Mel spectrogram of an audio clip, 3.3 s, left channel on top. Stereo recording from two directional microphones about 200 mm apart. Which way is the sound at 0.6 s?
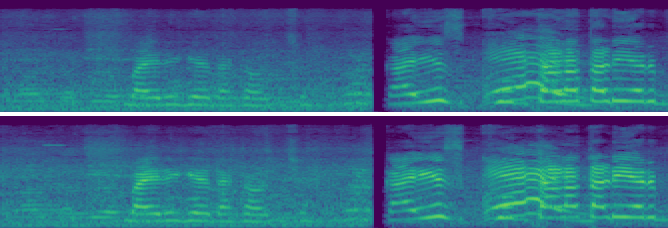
Centre (ahead or behind).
